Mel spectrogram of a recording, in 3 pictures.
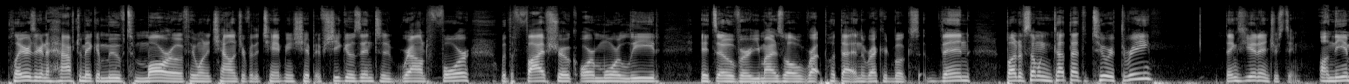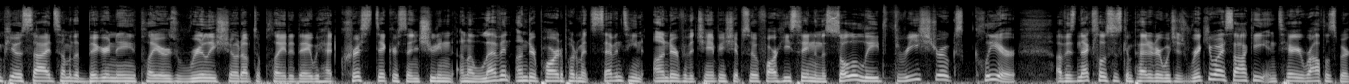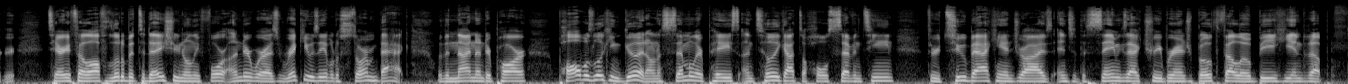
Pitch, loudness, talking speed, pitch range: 150 Hz, -18 LUFS, 250 wpm, 140-165 Hz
